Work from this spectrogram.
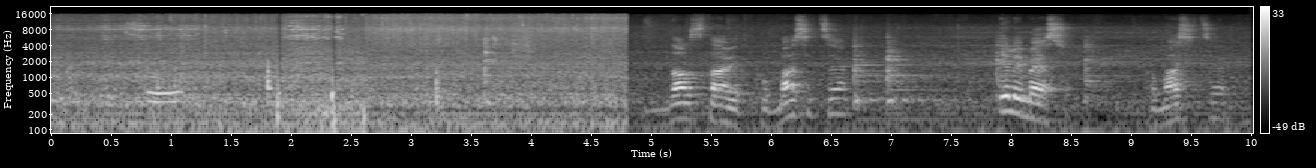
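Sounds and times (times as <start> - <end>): onion sizzling in a pot: 0.0 - 5.5
cleaver knocking on cutting board: 1.8 - 2.0.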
